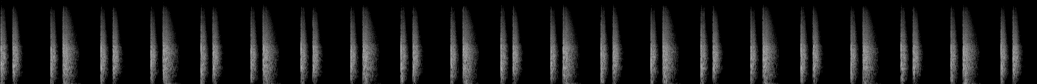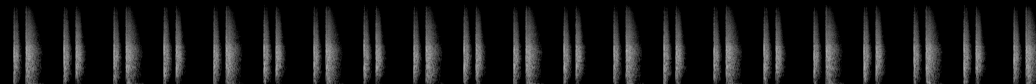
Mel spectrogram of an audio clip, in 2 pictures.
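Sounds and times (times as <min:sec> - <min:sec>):
rhythmic clapping: 0:00.0 - 0:20.7.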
